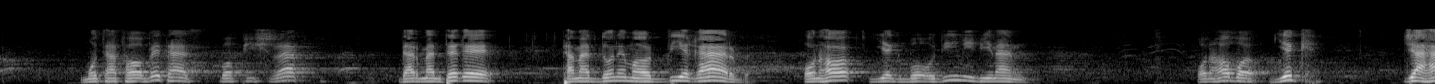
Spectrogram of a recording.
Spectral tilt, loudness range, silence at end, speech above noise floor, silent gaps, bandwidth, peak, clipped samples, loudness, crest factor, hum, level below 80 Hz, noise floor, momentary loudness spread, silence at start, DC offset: -7.5 dB/octave; 7 LU; 0 s; 33 dB; none; 5.4 kHz; -4 dBFS; under 0.1%; -23 LUFS; 20 dB; none; -44 dBFS; -55 dBFS; 18 LU; 0 s; under 0.1%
